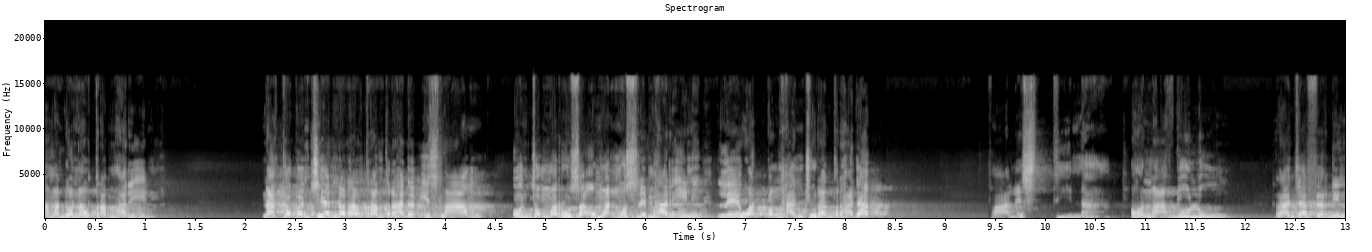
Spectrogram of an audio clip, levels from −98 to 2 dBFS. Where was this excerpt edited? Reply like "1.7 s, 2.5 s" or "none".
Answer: 10.9 s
